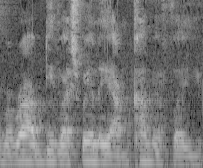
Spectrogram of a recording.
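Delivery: normal talking voice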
